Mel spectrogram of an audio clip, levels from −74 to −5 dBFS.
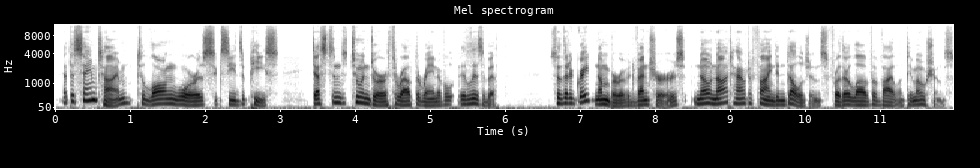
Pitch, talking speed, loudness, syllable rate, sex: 130 Hz, 185 wpm, -17 LUFS, 5.4 syllables/s, male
